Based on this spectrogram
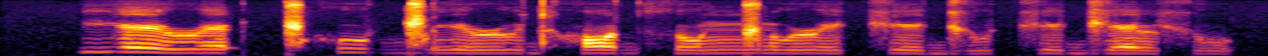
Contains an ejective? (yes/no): no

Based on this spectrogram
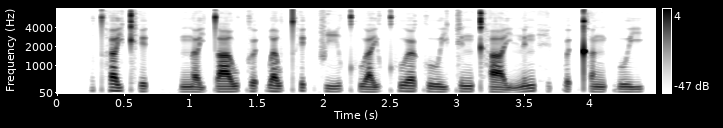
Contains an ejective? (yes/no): no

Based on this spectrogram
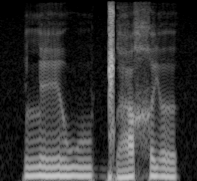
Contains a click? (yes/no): yes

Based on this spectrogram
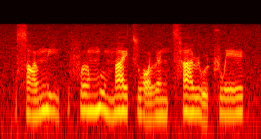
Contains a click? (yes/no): no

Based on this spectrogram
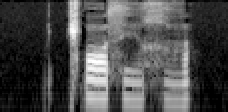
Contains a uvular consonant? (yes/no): yes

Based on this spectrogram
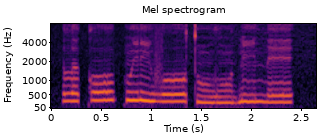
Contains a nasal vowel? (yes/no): yes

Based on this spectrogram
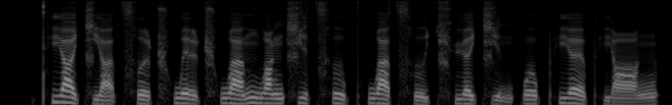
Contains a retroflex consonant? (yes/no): yes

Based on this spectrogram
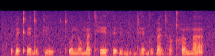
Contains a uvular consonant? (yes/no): yes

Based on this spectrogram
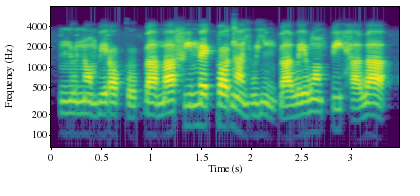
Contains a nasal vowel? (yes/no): yes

